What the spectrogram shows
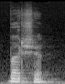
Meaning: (adverb) 1. very 2. too much 3. often; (determiner) a lot of; much; many
- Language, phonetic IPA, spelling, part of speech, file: Tunisian Arabic, [bɐr.ʃə], برشا, adverb / determiner, Ar-tn-barcha.ogg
